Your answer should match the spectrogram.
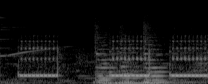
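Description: A smartphone on speakerphone sounding the ringing tone of an outgoing call: a repeated buzzy beep at one steady pitch, with a short break about half a second in.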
